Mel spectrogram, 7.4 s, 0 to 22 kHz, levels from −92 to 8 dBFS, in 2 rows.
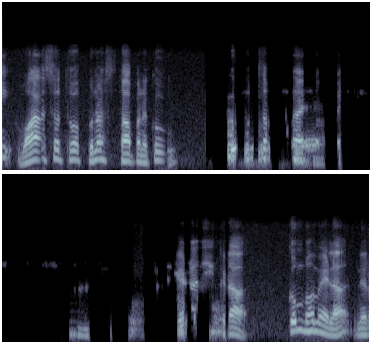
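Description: At 0.33 to 0.41 s and again at 1.57 to 1.67 s there is a burst of packet loss. Roughly 60 ms and then 80 ms of audio never arrived in time, so the receiver stretched the last sound it had and faded it, and playback resumes with that stretch missing. On a spectrogram each gap shows as a smeared, repeated slice whose harmonics fade out before the fresh signal starts abruptly. The waveform shows a decaying copy of the preceding cycles.

From 2.23 to 2.63 s a second voice sits underneath the talker at about 10 dB below it, likely the other side's voice leaking through from a loudspeaker the echo canceller did not fully cancel. On the spectrogram it appears as a faint, separate set of harmonics tangled with the main ones.

Overlapping that, from 2.26 to 4.77 s, the talker's level drops in pieces. This is speech suppressed in double talk, likely the echo canceller turning everything down while both sides spoke. 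About 2 s of that span is affected, with the deepest dips around 40 dB. The waveform shows sudden notches in the envelope, and the spectrogram thins to near-empty columns.

Further leakage follows at 4.79 to 5.10 s, around 20 dB down, likely the same echo path. Suppression returns at 5.14 to 5.95 s, again likely double talk, affecting roughly 0.7 s with dips near 40 dB. Inside it, at 5.80 to 5.88 s, a brief scrap of leaked voice about 15 dB down, likely from the far end, pokes through as a short smudge of harmonics.

Across the whole clip the spectrogram tops out near 8 kHz, which fits a wideband Opus call path.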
